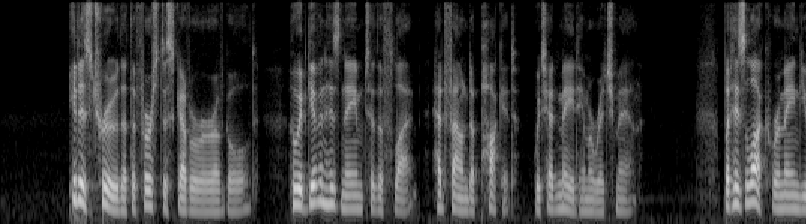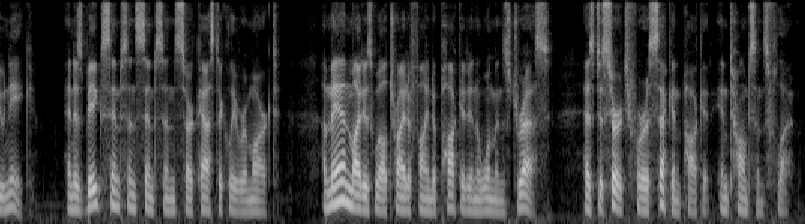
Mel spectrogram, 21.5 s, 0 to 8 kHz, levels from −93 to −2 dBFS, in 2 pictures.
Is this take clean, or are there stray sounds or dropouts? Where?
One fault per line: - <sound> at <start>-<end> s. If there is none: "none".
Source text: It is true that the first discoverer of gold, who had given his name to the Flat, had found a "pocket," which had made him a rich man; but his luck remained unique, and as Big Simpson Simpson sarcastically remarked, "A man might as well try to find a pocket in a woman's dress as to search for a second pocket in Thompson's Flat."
none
